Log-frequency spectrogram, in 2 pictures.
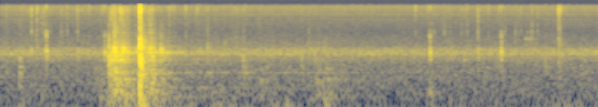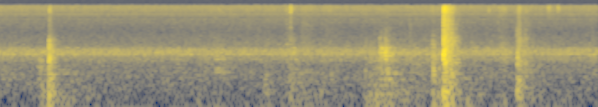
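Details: A quiet room with a few soft knocks and thumps, like a door or cupboard moving, and a faint hum; no animal voice is heard.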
